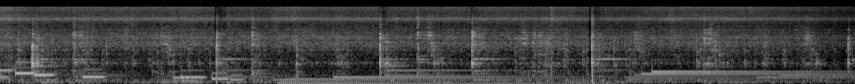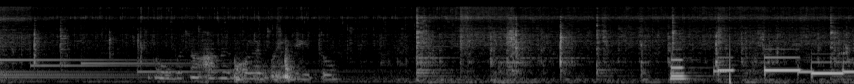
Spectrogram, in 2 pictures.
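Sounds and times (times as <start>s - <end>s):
food sizzling in oil: 0.0s - 17.0s
metal spatula scraping wok: 2.4s - 8.5s, 12.7s - 15.0s.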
